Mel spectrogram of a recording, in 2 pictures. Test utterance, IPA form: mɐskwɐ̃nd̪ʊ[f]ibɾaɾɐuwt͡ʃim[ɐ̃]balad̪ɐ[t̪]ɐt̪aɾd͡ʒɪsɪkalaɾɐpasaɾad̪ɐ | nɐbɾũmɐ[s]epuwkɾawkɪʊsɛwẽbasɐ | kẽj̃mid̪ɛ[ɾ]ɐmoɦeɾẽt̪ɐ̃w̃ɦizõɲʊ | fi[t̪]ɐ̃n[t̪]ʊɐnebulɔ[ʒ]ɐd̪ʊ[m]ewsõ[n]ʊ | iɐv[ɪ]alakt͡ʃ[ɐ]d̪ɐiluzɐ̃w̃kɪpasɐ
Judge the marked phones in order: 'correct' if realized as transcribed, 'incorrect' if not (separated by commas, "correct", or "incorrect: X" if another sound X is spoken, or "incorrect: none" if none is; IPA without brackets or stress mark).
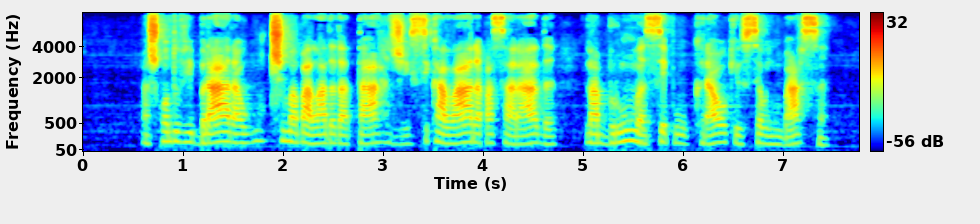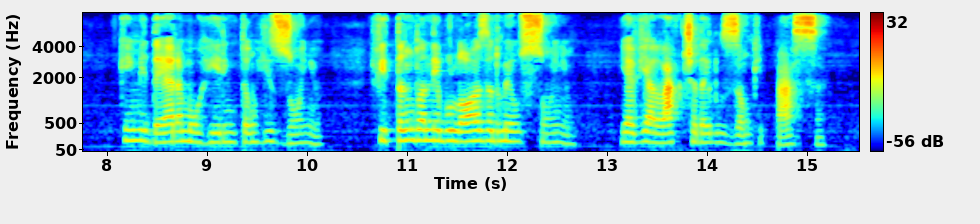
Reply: incorrect: v, incorrect: ɐ, incorrect: d̪, correct, correct, correct, incorrect: d̪, incorrect: z, correct, incorrect: ɲ, incorrect: i, correct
